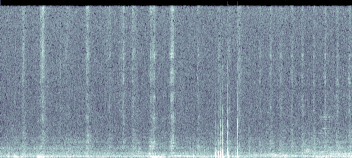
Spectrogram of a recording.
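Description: Faint scratching of a scraper tool's nib across black scraperboard in short, repeated strokes as it scrapes away the ink layer. There is a brief run of louder clicks about four and a half seconds in.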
